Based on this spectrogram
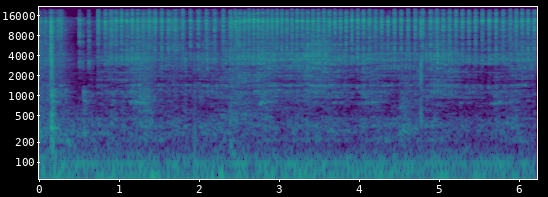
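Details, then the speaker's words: eBike wheel spinning during a tire change: a fast, regular whirring tick with a light scraping rub each turn, the disc brake rubbing on the rotor; the owner doesn't think it is a big deal. Disc brake rub. "So, you know, the brake right now, you can hear the brake kind of rubbing, but it's not uh I don't think it's that big of a deal."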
